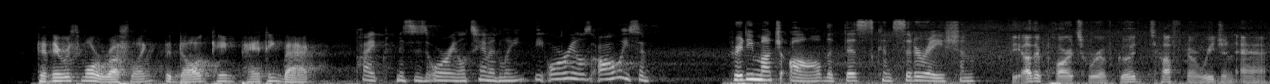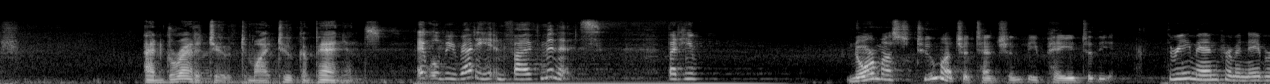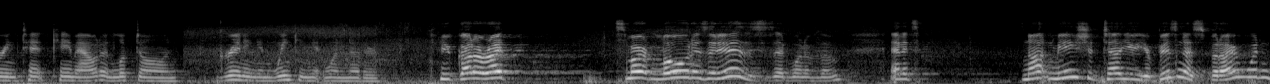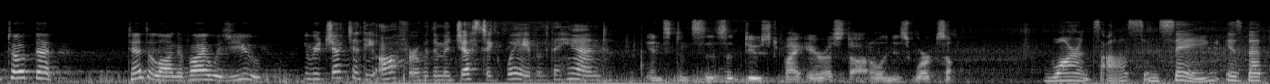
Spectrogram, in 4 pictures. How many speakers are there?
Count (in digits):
8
